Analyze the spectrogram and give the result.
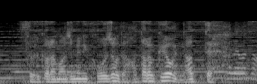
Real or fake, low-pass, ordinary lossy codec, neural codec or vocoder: real; none; none; none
